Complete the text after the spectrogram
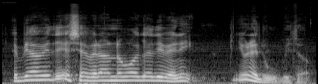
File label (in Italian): "averanno", crespinese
